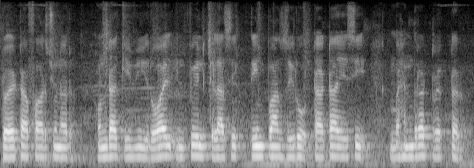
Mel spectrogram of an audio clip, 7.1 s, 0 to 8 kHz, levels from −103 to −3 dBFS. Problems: constant background noise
